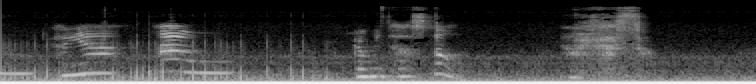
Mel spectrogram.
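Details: Frail rescued kittens, found clinging to each other after a family funeral, utter brief high-pitched mews, a few rising or flat cries in quick succession, then a scratchy burst, with steady low hum underneath.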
